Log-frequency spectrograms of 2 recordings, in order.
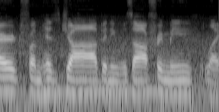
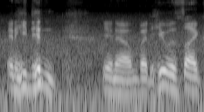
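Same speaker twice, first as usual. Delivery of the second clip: usual speaking voice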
